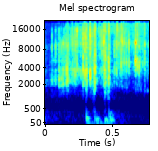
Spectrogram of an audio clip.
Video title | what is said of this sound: OEM vs CHINA Fuel Filter Comparison TP1015 Duramax Diesel 3.0 6.6 | this one sounds like cardboard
